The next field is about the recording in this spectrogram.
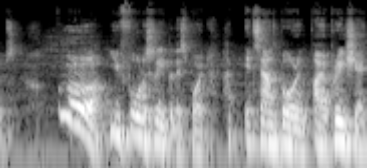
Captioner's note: yawning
